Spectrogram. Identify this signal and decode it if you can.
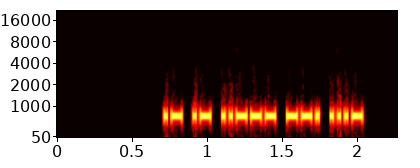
Morse code, heard as a keyed tone, about 47 wpm, 700 Hz. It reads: AA2GV
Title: USA Call Signs - 5 Characters - 4x Character Spacing - 50wpm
